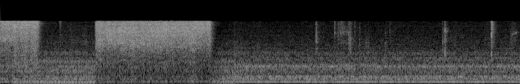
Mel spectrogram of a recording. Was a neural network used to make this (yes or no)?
no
